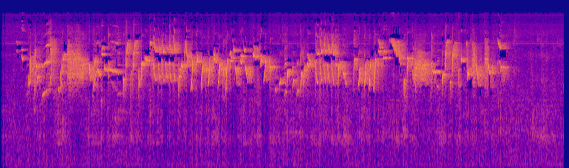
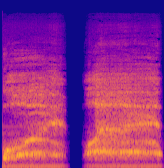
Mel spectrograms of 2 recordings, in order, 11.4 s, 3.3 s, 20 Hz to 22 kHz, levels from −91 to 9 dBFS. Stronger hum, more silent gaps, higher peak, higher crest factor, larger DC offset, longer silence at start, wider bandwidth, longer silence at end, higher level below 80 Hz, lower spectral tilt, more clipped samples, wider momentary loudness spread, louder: neither; second, none vs 1.41-1.45 s; about the same, -2 dBFS vs 0 dBFS; about the same, 18 dB vs 14 dB; neither; first, 0.35 s vs 0.05 s; first, 16.5 kHz vs 13.5 kHz; first, 0.25 s vs 0.05 s; second, -70 dBFS vs -34 dBFS; second, 5 dB/octave vs -5 dB/octave; neither; second, 3 LU vs 7 LU; about the same, -15 LUFS vs -15 LUFS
